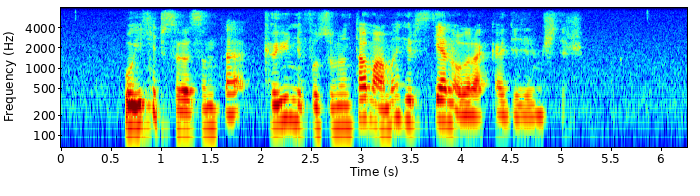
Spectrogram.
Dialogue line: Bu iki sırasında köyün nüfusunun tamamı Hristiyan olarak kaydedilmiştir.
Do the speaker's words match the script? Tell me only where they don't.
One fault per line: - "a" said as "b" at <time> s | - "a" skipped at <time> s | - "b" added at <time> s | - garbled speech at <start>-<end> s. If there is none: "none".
none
